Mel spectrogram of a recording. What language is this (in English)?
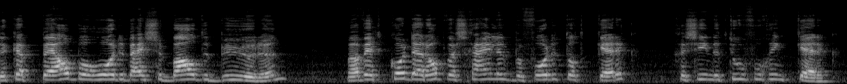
Dutch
